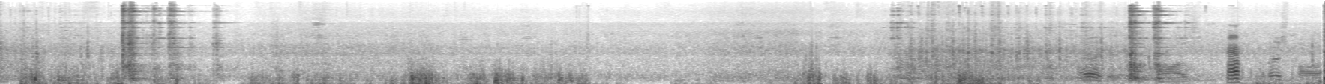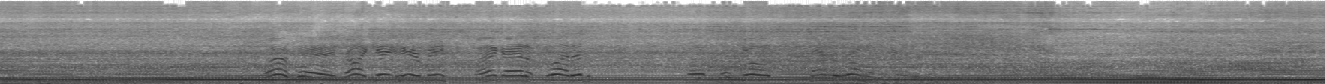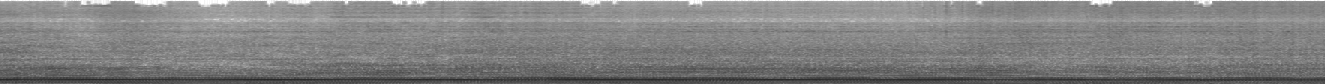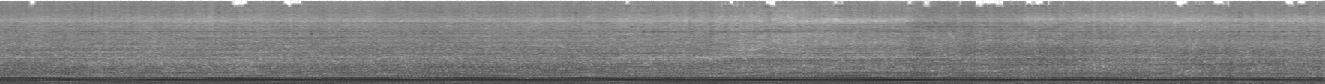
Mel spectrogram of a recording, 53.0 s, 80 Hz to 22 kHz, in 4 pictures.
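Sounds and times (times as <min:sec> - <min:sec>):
air-cooled engine running: 0:13.3 - 0:53.0.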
